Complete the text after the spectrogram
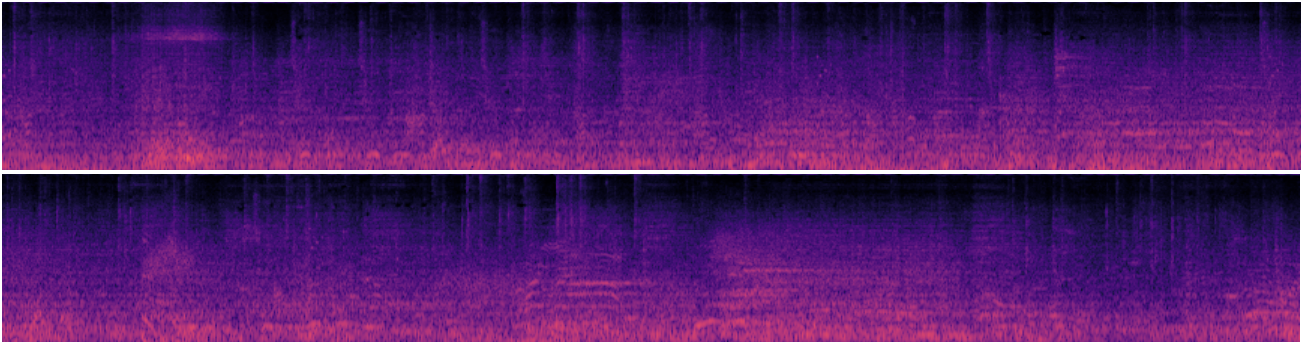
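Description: Video game fighting sounds play with rapid hits and blasts.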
